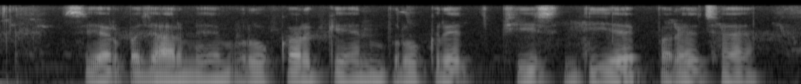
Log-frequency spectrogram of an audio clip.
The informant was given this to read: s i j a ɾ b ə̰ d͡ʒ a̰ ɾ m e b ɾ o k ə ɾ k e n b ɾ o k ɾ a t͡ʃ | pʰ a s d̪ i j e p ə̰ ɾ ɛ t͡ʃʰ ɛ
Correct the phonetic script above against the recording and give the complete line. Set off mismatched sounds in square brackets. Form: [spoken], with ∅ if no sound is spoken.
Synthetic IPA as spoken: s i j [ə] ɾ b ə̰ d͡ʒ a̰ ɾ m e b ɾ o k ə ɾ k e n b ɾ o k ɾ [e] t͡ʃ | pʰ [i] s d̪ i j e p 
